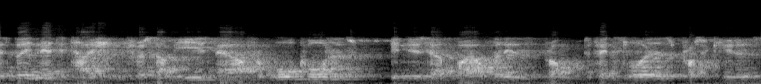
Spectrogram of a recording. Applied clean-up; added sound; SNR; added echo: none; none; none; reverberation time 1.4 s.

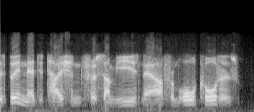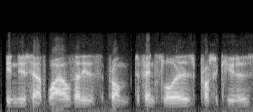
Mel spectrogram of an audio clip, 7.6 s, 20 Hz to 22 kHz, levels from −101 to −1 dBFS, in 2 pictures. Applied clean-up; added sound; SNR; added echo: none; none; none; none.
